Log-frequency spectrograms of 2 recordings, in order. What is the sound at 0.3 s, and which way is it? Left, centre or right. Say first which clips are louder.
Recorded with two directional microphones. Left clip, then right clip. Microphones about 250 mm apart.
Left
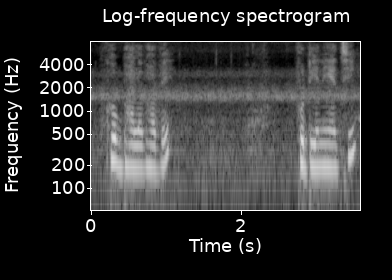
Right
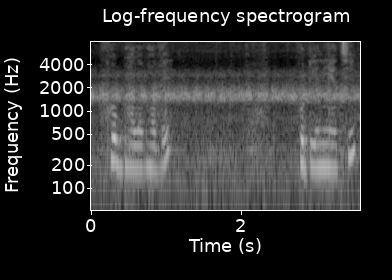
Speech: left 11 dB; left.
